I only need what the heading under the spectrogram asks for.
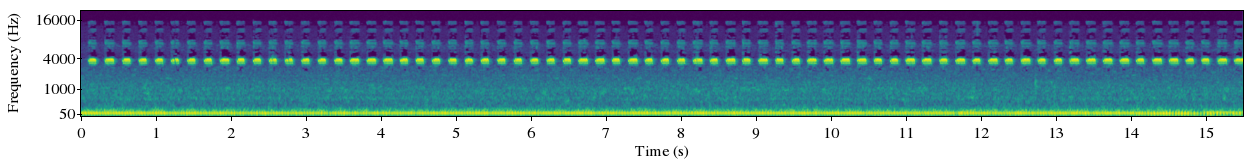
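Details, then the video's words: A cricket sings its love-seeking song at night, steady high chirps recurring at a brisk, regular pace of roughly two per second above a continuous low hum. "귀뚜라미 울음소리. 슬퍼 말아요 우는 것이 아니라 사랑을 찾는 노래랍니다 구애의 밤"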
